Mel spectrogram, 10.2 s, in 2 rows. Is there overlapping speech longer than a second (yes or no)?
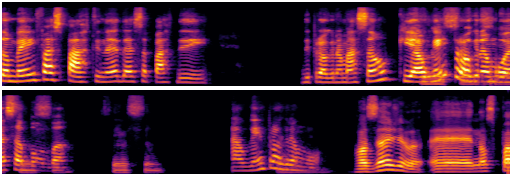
yes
